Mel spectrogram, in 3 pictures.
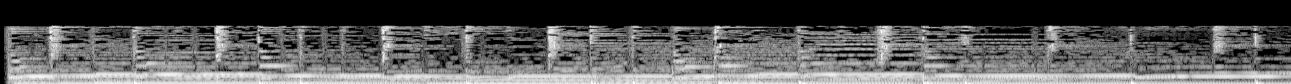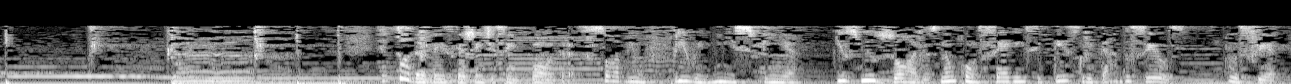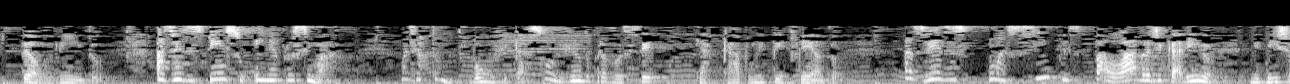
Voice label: ANIV. PAQUERA F; Aniversários; ANIVERSARIO romantico; fem

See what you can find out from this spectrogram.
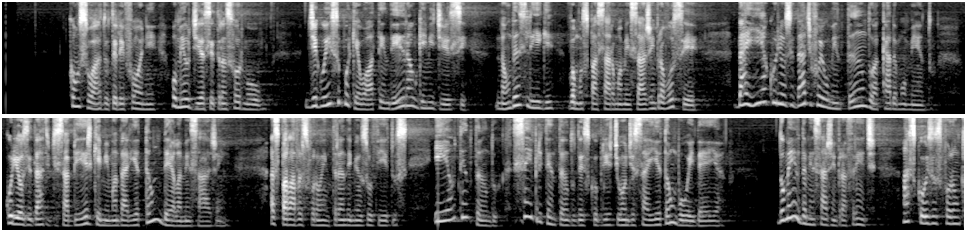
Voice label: AGRAD. MSG RECEBIDA - F, Só Voz; fem; Telemensagens 2017

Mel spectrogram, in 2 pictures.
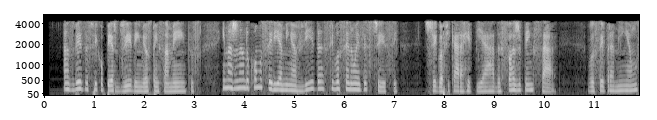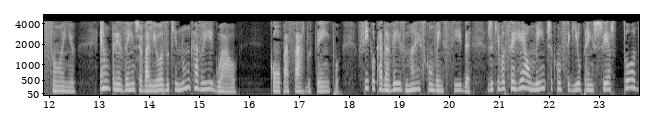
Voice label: ROMANTICA(F), Românticas, fem

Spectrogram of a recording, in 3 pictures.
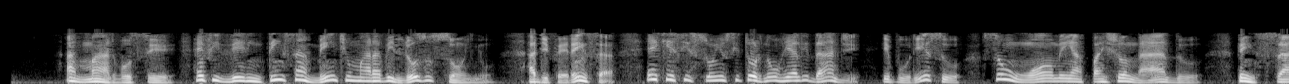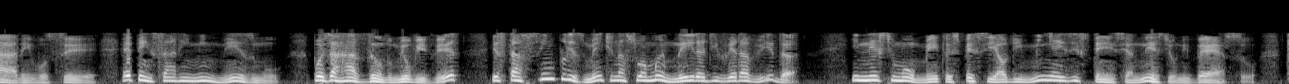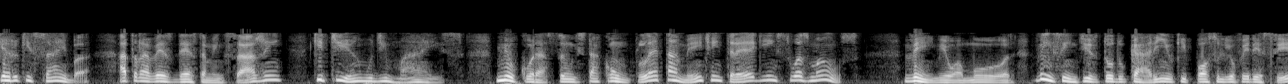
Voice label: Romântico Masculino; Românticas

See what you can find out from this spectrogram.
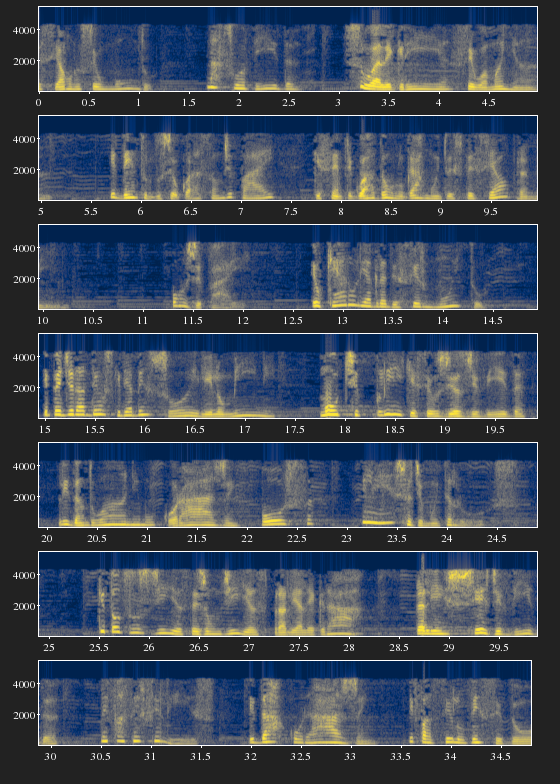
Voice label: NEUTRO Feminino, Telemensagens, Dia dos Pais; Telemensagens 2017

